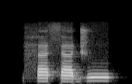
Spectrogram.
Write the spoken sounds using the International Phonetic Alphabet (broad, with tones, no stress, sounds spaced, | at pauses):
h a˧ s a˧ d͡ʒ u˦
